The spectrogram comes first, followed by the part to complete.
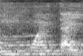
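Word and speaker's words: muay-thaï: de se consacrer pleinement au moins taille. C'est comme ça ça se prononce.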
